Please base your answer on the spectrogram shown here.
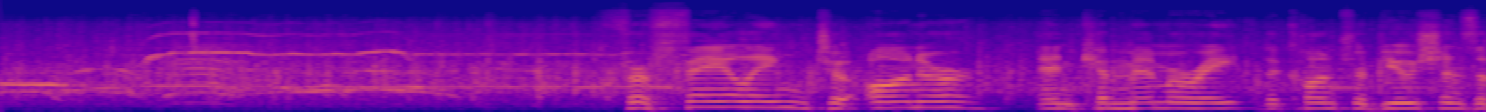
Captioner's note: cheers & applause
